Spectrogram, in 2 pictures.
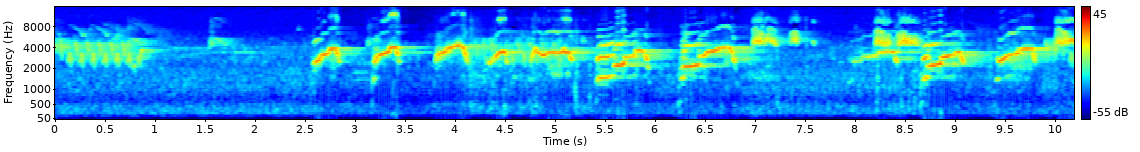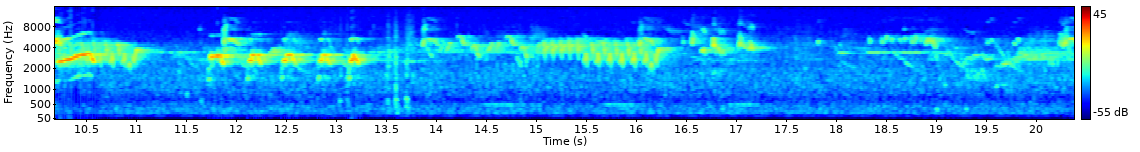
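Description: Birds calling: a loud series of high chirps that rise and fall, several a second, with fast buzzy trills before and after.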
